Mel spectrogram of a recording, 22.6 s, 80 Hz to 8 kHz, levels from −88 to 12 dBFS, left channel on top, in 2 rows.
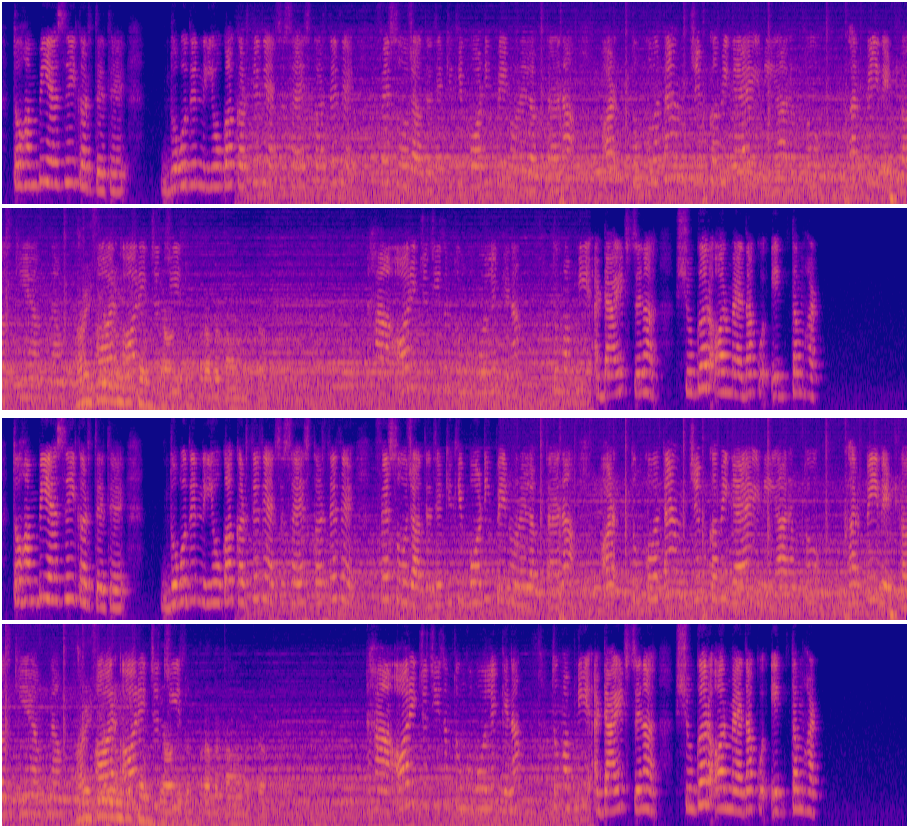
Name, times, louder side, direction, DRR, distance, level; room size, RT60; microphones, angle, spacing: voice 1, 0.0-1.7 2.0-12.1 12.5-13.6 15.9-17.8 18.2-21.5, right 3 dB, 80° right, 1.6 m, -27 dB
sound 1, 2.9-18.7, left 2 dB, 70° left, 0.7 m, -31 dB
sound 2, 6.2-14.2, equal, 60° right, 1.2 m, -32 dB
voice 2, 12.2-14.7, right 1 dB, ahead, 0.6 m, -26 dB
4.0 x 2.1 x 3.4 m
head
